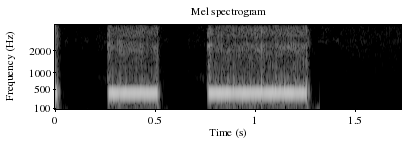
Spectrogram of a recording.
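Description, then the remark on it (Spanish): Two steady electronic telephone tones at one pitch from a voicemail line, a short beep followed by a longer one, loud with silence between them and no talking; the call is charged once the tones end. “La llamada se cobrará al terminar los tonos siguientes.”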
